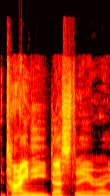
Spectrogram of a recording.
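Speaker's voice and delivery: ordinary delivery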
